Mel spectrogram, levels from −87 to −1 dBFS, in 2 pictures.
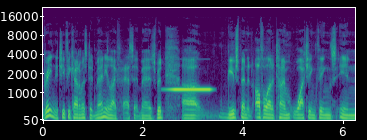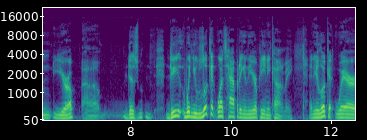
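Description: A speech recording with loudspeaker feedback squeal from 2.35 to 3.47 s. A 1.1 kHz tone swells within a fraction of a second, reaching roughly 5 dB above the speech, as the microphone re-amplifies its own loudspeaker.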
